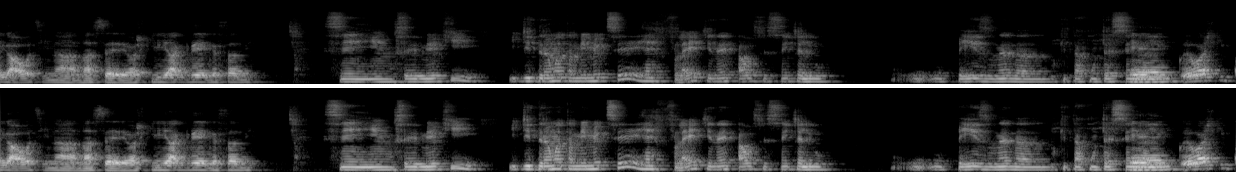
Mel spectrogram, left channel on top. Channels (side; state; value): left; quieter; 4.4 dB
